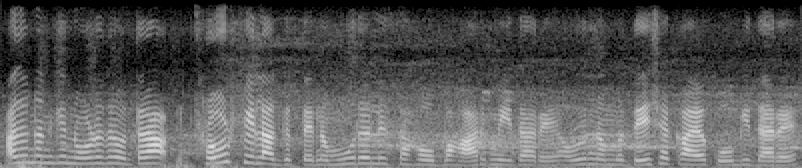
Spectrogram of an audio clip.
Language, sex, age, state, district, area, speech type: Kannada, female, 18-30, Karnataka, Chikkaballapur, rural, spontaneous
